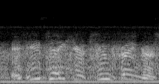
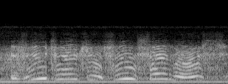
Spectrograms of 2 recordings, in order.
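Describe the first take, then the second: First: The voice sounds normal and clear. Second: The voice sounds muffled, as if blocked by fingers.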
